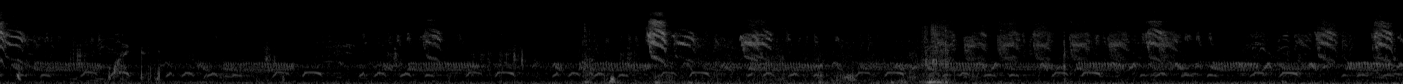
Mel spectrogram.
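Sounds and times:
falling bird calls: 0.0s - 14.0s.

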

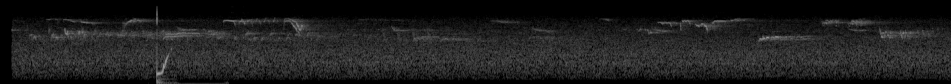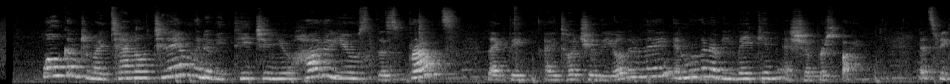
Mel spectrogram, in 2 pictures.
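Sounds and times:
steady hiss: 2.2s - 9.6s.

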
